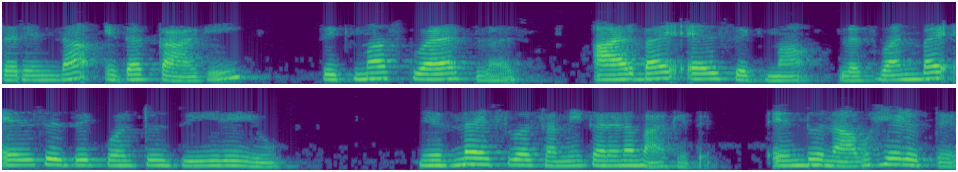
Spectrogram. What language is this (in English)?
Kannada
